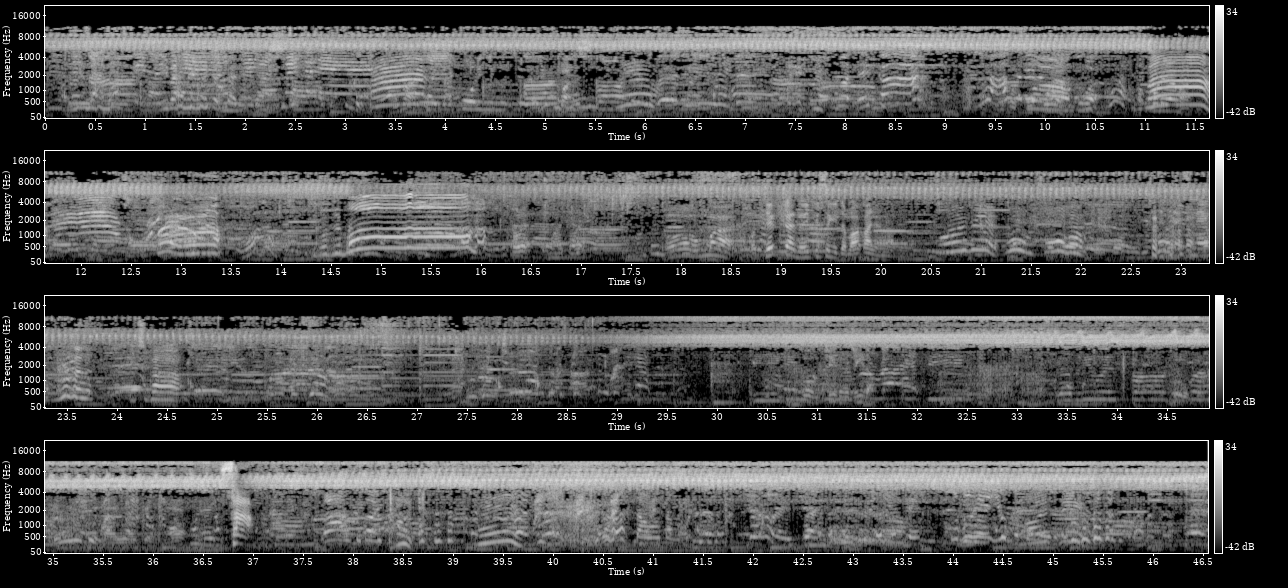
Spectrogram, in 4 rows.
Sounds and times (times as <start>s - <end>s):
Crowd: 0.0s - 46.5s.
